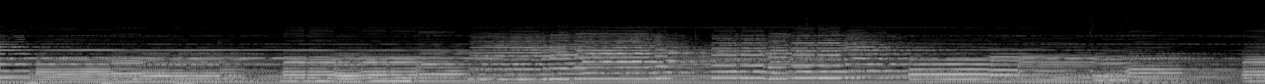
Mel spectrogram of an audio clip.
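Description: Microtonal chamber ensemble music: sustained, overlapping woodwind and brass notes that change every second or two over a steady low bass note.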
